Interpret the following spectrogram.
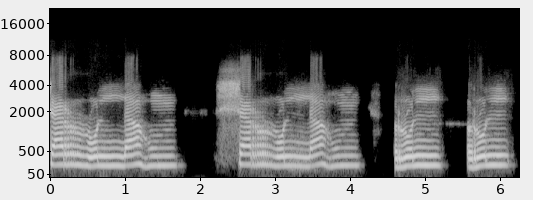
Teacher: रॉ को मोटा करेंगे, लाम को वही तरकीक के जैसे अदा करेंगे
